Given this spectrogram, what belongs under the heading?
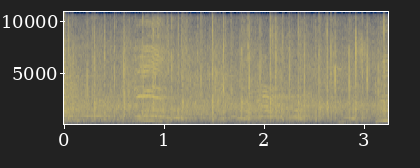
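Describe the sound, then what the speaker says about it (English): A wrestling arena crowd at an NWA event cheers and applauds after a moonsault to the outside, a dense, loud roar of clapping and shouting throughout. "That got the crowd fired up"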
